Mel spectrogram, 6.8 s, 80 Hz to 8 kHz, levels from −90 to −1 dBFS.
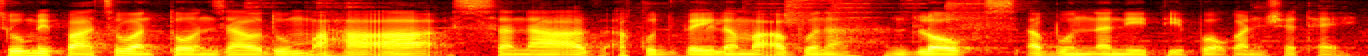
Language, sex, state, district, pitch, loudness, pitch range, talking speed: Mizo, male, Mizoram, Aizawl, 105 Hz, -20 LUFS, 100-110 Hz, 230 wpm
